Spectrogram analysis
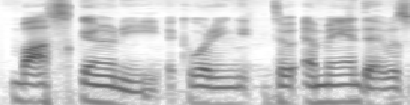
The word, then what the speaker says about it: Moscone: We're back at HumanX here at the Moscone Center, and it is pronounced Moscone. According to Amanda, it was Moscone, but now we got it right.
